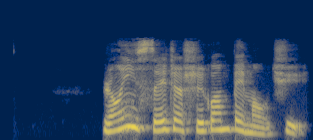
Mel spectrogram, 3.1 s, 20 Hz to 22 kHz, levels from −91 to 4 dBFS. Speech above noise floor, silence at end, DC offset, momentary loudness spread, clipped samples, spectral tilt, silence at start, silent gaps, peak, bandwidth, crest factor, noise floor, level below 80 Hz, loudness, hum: 62 dB; 0.1 s; under 0.1%; 9 LU; under 0.1%; -4.5 dB/octave; 1.05 s; none; -2 dBFS; 8.2 kHz; 14 dB; -76 dBFS; -58 dBFS; -15 LUFS; none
